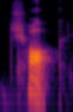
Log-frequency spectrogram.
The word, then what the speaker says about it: chalk: It has the AL, where the L is silent. Chalk. It makes the aw sound like walk and talk. Chalk.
